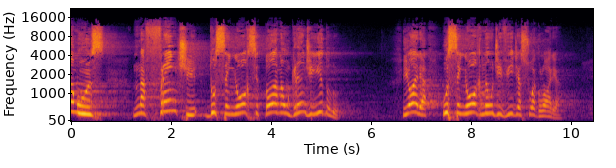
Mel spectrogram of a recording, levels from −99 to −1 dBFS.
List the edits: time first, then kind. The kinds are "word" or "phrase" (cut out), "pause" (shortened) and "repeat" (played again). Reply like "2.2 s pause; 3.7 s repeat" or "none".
none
